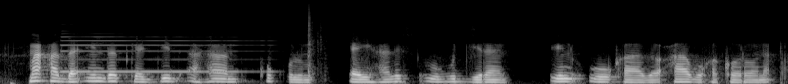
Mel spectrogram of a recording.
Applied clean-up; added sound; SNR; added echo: neural mask model RNNoise.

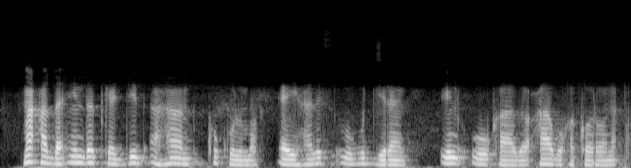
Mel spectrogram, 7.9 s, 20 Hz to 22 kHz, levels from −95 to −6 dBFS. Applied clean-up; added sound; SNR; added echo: neural mask model Resemble Enhance denoiser.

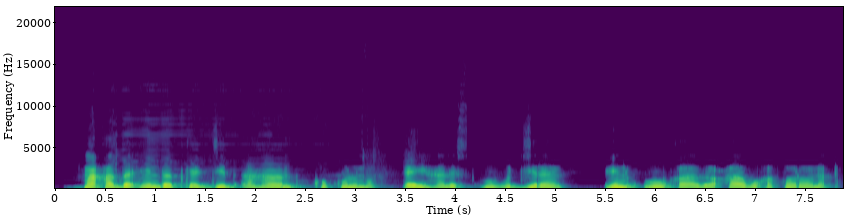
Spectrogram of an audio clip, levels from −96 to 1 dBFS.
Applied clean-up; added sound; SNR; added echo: neural mask model DeepFilterNet 3.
